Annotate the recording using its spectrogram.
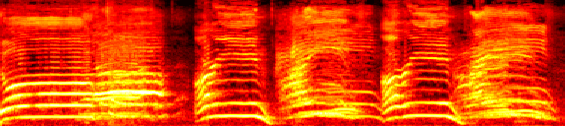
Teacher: কণ্ঠনালীর মধ্যখান হইতে উচ্চারিত হবে আইন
